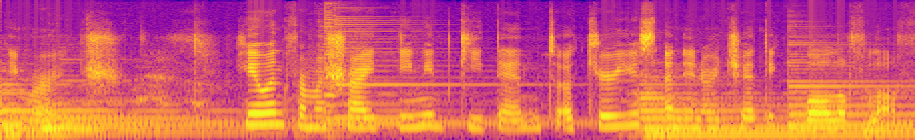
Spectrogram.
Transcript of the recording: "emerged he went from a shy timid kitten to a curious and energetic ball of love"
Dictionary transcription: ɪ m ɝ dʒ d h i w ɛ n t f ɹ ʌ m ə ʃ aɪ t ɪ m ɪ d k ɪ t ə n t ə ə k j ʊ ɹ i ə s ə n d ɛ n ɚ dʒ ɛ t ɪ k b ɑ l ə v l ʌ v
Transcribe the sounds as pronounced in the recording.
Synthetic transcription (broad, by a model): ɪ m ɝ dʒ h i w ɛ n t f ɹ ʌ m ə ʃ aɪ t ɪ m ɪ d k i t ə n t ə ə k j ʊ ɹ i ə s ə n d ɛ n ɚ dʒ ɛ t ɪ k b ɑ l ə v l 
